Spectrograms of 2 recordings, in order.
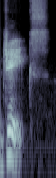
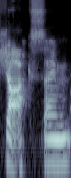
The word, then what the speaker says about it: Jacques: It's Jacques, but everybody there calls it Jakes, and I'm just like, I refuse to go along with you guys. It's Jacques.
